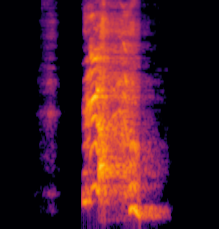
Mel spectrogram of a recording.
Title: Sneezing Challenge 🤧|| Sneezing || Funny Video || Success ||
